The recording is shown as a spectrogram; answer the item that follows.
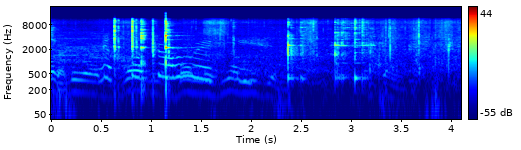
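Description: Sharp metal and glass clinks from a ladle and glass jar at a cooking pot: a quick run of them about half a second to a second in, the loudest near one second, and a few more between two and three seconds in. A voice talks under them through the first half.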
